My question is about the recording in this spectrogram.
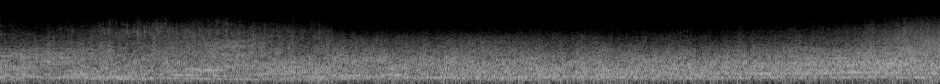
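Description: NASCAR Modified race cars' V8 engines running flat out around the track, a continuous loud drone whose pitch wavers and glides as the cars pass, growing a little louder near the end.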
